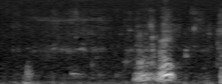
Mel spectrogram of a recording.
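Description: Mostly quiet with a few faint small knocks, then, about one and a half seconds in, a man's drawn-out exclamation "oh" with a wavering pitch.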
